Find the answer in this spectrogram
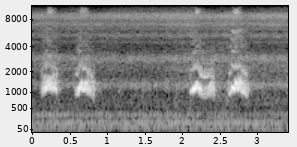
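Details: Male white-rumped shama giving aggressive crackling calls meant to rouse rival birds: two pairs of rasping, buzzy bursts separated by over a second of quiet, against a faint steady background hiss.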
